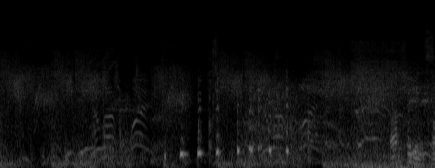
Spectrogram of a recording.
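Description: Video game punches and impacts land in quick bursts.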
